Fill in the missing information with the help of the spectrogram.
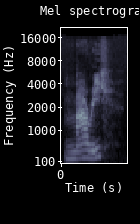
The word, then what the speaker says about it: Marie: Marie. – It's pronounced Mary, as in I'm married to Damien.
